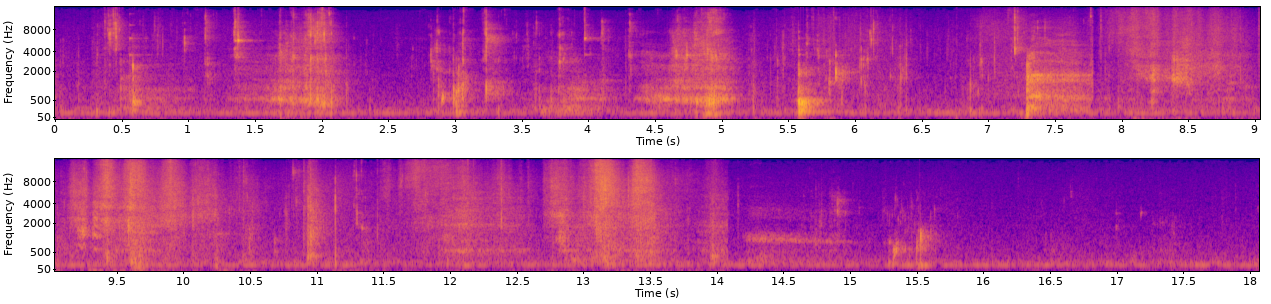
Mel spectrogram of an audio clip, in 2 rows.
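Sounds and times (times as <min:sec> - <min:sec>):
person chewing food: 0:00.0 - 0:14.2
small mouth sounds: 0:02.8 - 0:14.1.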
